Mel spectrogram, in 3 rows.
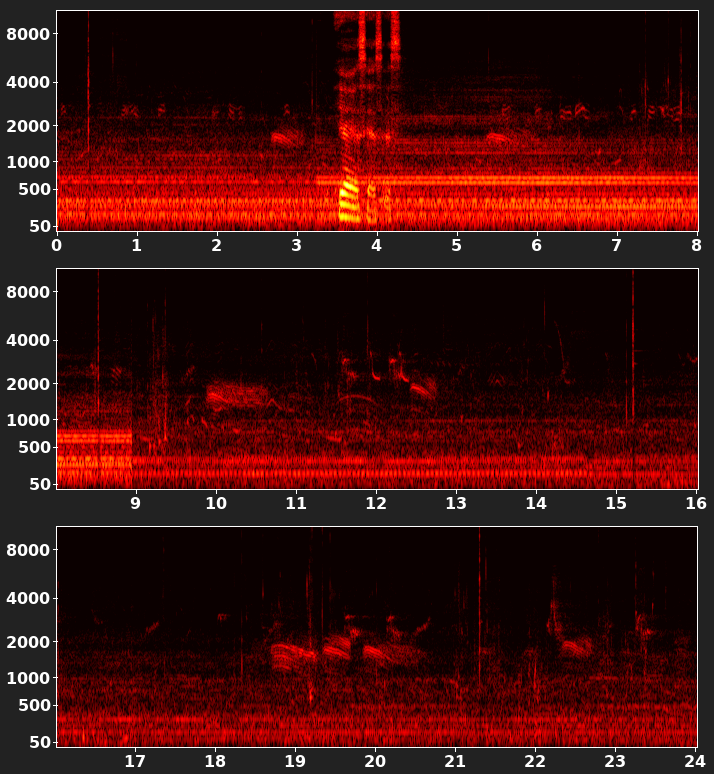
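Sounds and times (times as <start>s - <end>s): motorboat engine running: 0.0s - 24.0s.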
